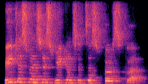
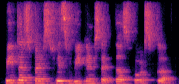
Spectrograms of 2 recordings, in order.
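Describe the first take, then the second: First: The small words are reduced and run together. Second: Every word is fully and separately pronounced. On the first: "just observe it" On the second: "That is the general way of telling"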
